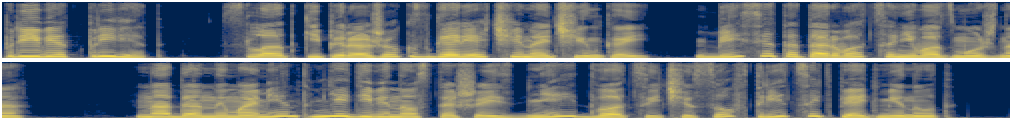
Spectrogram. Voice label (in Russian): robot inoplanetyanin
